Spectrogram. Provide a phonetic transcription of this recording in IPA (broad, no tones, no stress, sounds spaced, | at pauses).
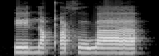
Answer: e n ɛ qʼ ə x o w a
